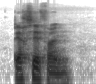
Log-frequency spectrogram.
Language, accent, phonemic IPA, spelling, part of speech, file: French, France, /pɛʁ.se.fɔn/, Perséphone, proper noun, LL-Q150 (fra)-Perséphone.wav
- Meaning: Persephone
